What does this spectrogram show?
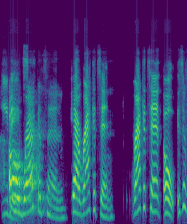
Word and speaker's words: Rakuten: So how do you spell that? Like Rakuten? R-A-K. It used to be eBay. Oh, Rakuten. Yeah, Rakuten. Rakuten. Oh, is it Rakuten?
